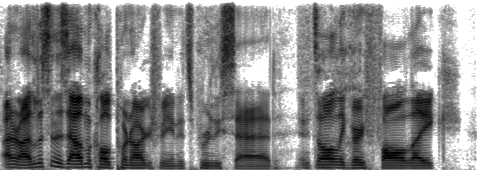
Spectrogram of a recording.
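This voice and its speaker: A man's voice: mid-range voice, fast talker, smooth, no echo. A man on a podcast, chatting casually and getting fired up defending the music he likes.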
